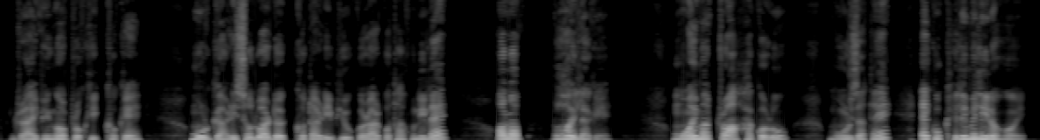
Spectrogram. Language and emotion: Assamese, fearful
